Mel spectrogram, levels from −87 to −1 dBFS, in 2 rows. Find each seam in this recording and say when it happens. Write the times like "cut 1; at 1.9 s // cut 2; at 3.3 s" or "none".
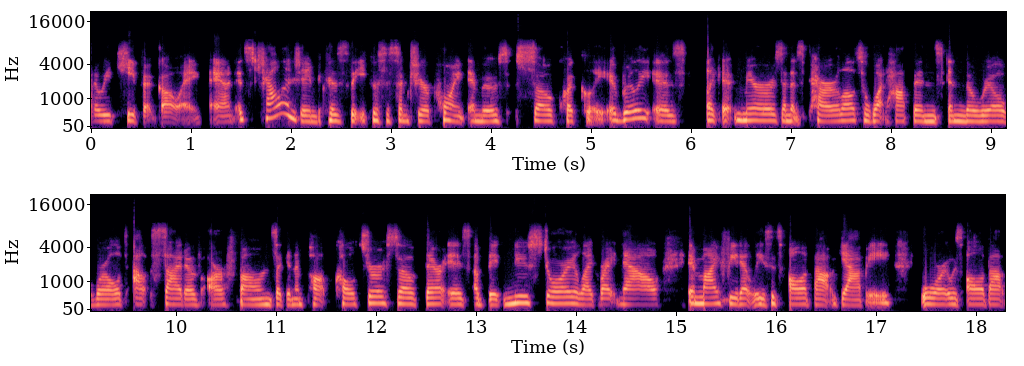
none

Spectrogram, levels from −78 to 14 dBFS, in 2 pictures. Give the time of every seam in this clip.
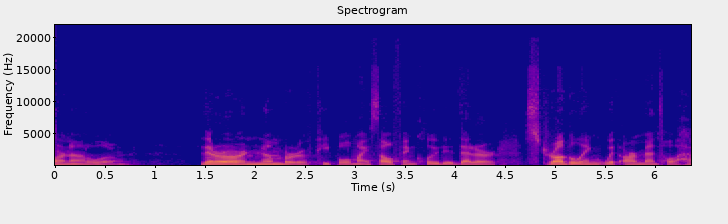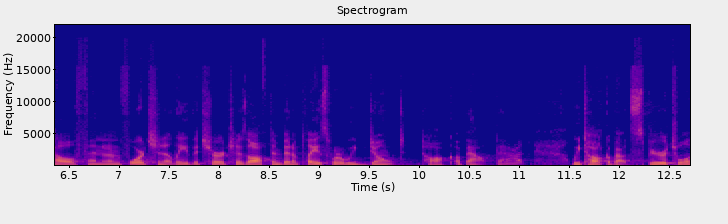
none

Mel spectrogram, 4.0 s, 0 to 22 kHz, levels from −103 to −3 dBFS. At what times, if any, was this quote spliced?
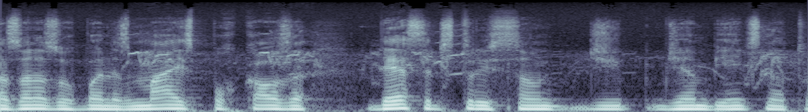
none

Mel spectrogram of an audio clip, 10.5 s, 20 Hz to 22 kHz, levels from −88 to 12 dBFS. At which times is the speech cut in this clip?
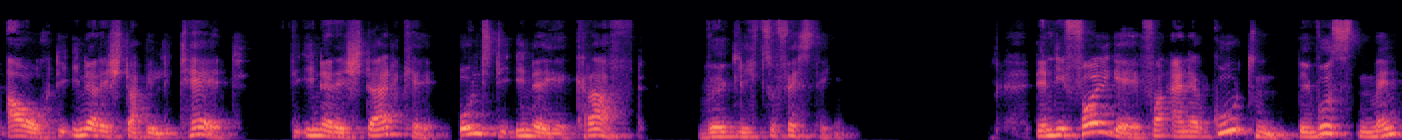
cut 1; at 3.4 s

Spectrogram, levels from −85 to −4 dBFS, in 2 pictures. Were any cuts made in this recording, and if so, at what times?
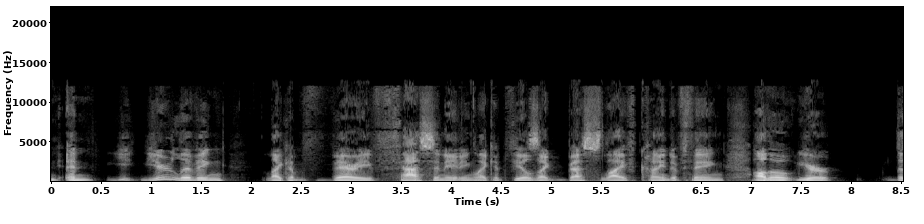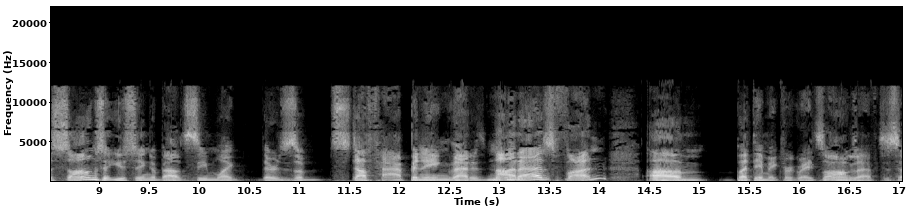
none

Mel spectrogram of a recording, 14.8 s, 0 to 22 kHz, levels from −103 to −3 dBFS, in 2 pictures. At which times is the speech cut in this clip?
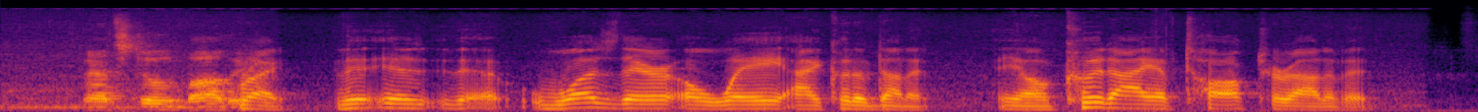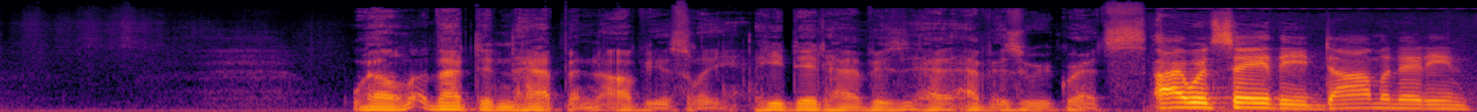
cut 1; at 11.2 s // cut 2; at 13.1 s

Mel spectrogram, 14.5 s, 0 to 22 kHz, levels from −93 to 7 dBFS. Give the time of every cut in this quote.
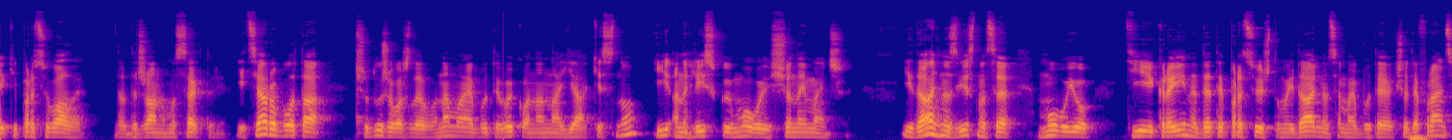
cut 1; at 2.3 s

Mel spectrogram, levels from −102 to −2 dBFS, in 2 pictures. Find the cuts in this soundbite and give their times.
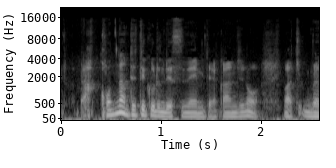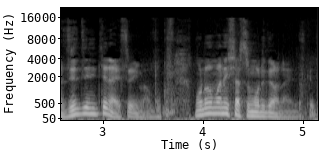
cut 1; at 3.7 s

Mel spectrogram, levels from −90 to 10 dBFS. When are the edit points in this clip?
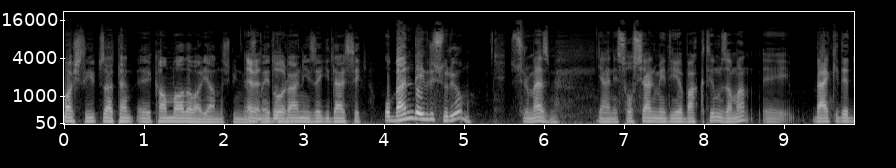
cut 1; at 5.5 s

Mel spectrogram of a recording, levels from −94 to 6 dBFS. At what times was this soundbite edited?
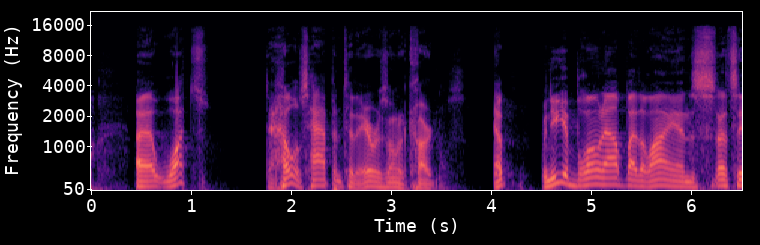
none

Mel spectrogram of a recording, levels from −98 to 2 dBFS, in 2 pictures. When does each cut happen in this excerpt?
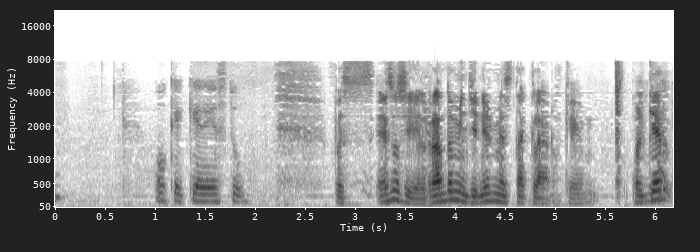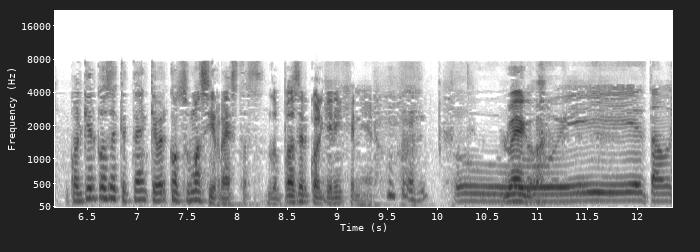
none

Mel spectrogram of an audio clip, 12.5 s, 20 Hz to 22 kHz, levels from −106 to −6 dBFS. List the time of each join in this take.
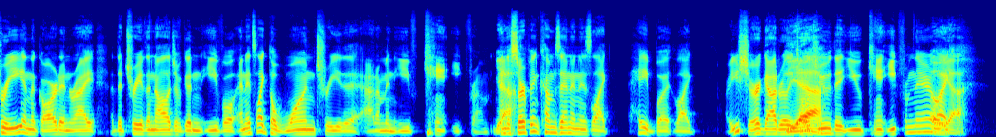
none

